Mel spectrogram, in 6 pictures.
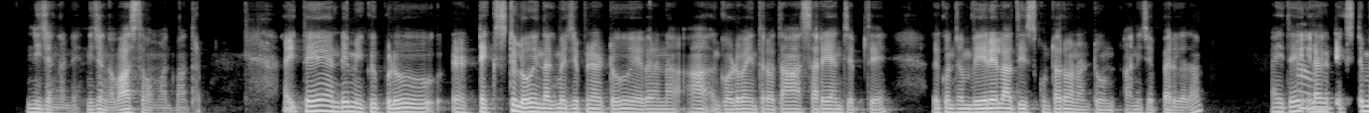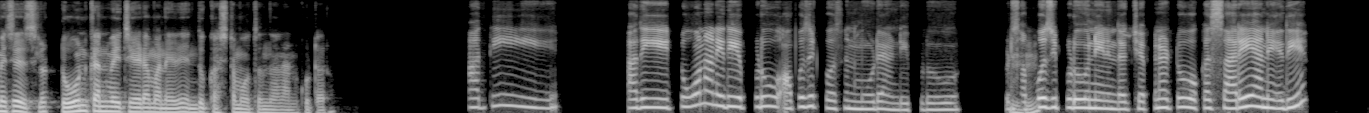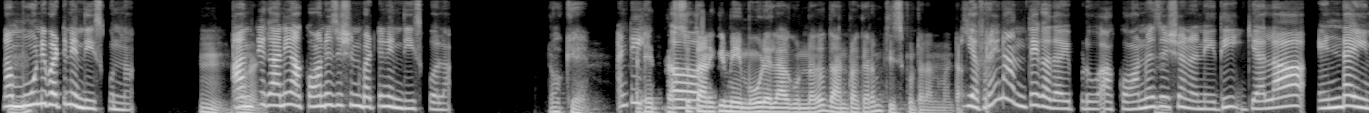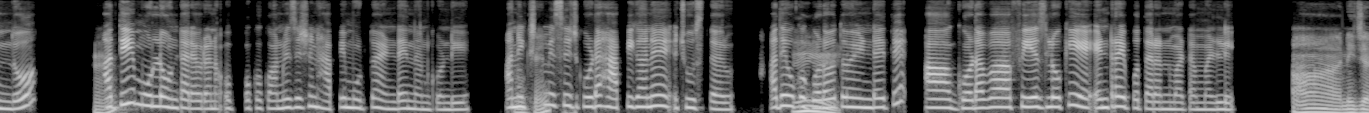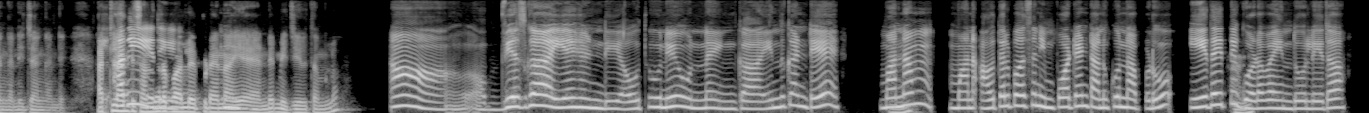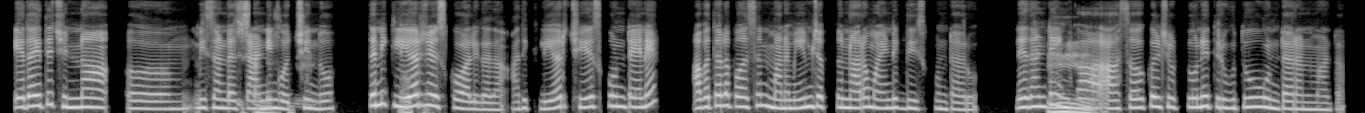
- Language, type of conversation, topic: Telugu, podcast, ఆన్‌లైన్ సందేశాల్లో గౌరవంగా, స్పష్టంగా మరియు ధైర్యంగా ఎలా మాట్లాడాలి?
- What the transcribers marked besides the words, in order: in English: "టెక్స్ట్‌లో"; in English: "టెక్స్ట్ మెసేజెస్‍లో టోన్ కన్వే"; in English: "టోన్"; in English: "ఆపోజిట్ పర్సన్"; in English: "సపోజ్"; in English: "మూడ్‌ని"; in English: "కాన్వర్సేషన్"; in English: "మూడ్"; in English: "కన్వర్జేషన్"; in English: "ఎండ్"; in English: "మూడ్‌లో"; in English: "కన్వర్జేషన్ హ్యాపీ మూడ్‍తో ఎండ్"; in English: "నెక్స్ట్ మెసేజ్"; other background noise; in English: "హ్యాపీగానే"; in English: "ఎండ్"; in English: "ఫేజ్‍లోకి ఎ ఎంటర్"; in English: "ఆబ్వియస్‌గా"; in English: "పర్సన్ ఇంపార్టెంట్"; in English: "మిస్ అండర్‌స్టాండింగ్"; in English: "మిస్అండర్‌స్టాడింగ్"; in English: "క్లియర్"; in English: "క్లియర్"; in English: "పర్సన్"; in English: "మైండ్‍కి"; in English: "సర్కిల్"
